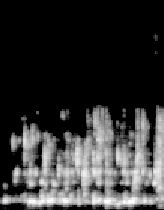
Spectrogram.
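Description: Water rinses through the nose during a nasal wash, making a continuous bubbly, gurgling splash that flutters unevenly from start to end.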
